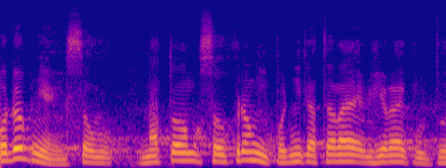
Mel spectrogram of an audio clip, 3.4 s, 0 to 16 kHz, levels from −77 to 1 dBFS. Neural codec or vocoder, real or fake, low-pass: autoencoder, 48 kHz, 32 numbers a frame, DAC-VAE, trained on Japanese speech; fake; 14.4 kHz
